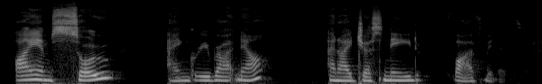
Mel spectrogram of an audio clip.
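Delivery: calm, slow, measured and controlled voice. Retelling a first argument in the car: imitating Corey's calm voice. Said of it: "he was so calm and he".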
